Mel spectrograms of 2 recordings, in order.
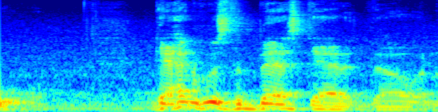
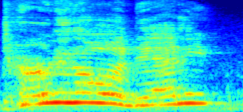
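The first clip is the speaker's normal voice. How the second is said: loud, very high begging call; eager chorus; 8 dB louder than usual. A narrator's reading. The kids begging Dad together, loud and high. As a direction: kids pleading all at once.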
